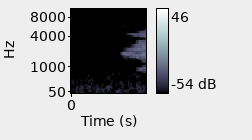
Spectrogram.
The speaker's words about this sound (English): Bless you. Jeez. Fuck. This is some hard sneezes. Like, when you come up, I'm not expecting to see like a nose on your face.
